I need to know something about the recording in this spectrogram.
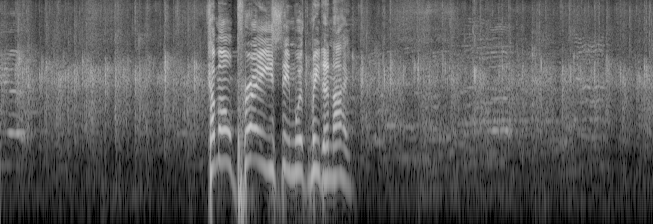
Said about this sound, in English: Oh, clap your hands and praise him tonight.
